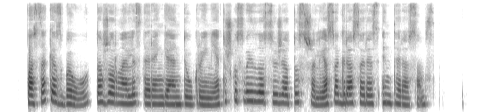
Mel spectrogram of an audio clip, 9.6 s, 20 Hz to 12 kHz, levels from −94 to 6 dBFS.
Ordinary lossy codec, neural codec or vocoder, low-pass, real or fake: AAC, 48 kbps; vocoder, 48 kHz, 128 mel bands, Vocos; 10.8 kHz; fake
